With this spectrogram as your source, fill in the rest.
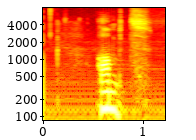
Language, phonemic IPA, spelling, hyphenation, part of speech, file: Dutch, /ɑm(p)t/, ambt, ambt, noun, Nl-ambt.ogg
- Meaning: office, function, post (an official position)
